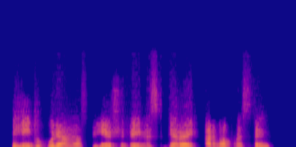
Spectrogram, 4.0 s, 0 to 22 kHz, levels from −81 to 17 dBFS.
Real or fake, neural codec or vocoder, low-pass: fake; codec, 44.1 kHz, 0.9 kbps, DAC; 14.4 kHz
